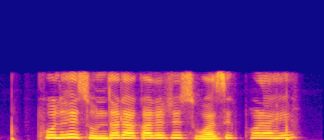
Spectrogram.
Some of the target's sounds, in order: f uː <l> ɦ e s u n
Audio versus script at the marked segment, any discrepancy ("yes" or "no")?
no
